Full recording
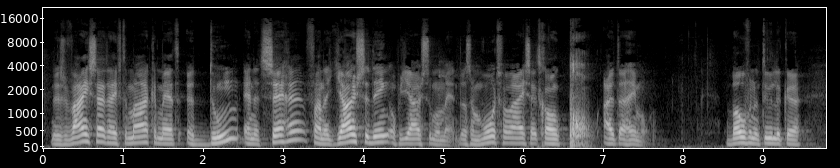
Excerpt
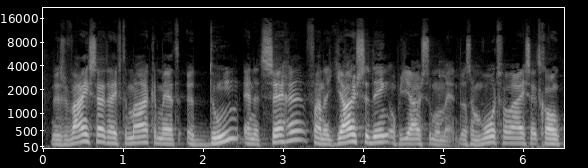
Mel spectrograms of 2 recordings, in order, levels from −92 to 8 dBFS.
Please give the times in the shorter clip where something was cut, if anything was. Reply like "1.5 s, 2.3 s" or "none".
none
